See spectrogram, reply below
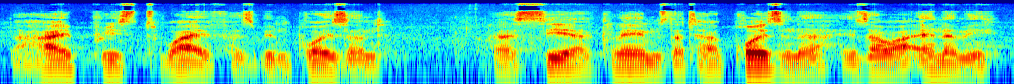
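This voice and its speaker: An actor playing a grave, determined Egyptian man who investigates and muses aloud in a measured way, in a video game. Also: lowish voice, slight background noise, natural voice. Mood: grave, dry. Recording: music behind the voice. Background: music.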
